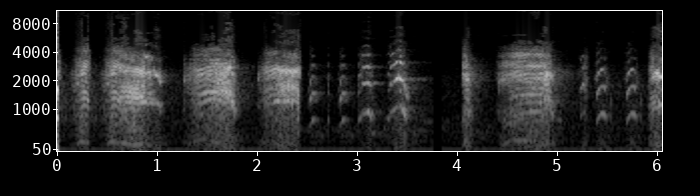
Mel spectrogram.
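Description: Monkey calls: after a sharp click at the start, a run of harsh screeches, each under a second, broken by strings of short high chirps, with another screech near the middle and a quick series of chirps near the end.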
